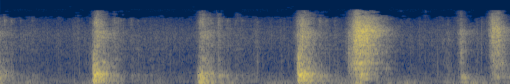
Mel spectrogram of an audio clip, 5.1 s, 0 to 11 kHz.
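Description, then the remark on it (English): A door being opened by Robot 2, a mechanical man servant, with a run of heavy mechanical clunks, five solid thuds spaced about a second apart, fairly loud, with no voices. “Robot 2, open the door.”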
